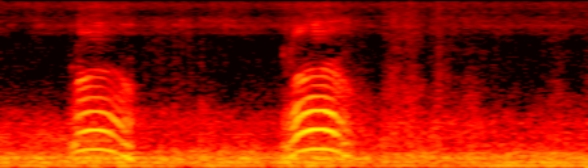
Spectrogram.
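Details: Kokoa, a Bengal cat, meows twice while investigating something curious; each meow is a bright, harmonic-rich arc that swells and fades, roughly one and a half seconds apart, with low indoor hum behind.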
